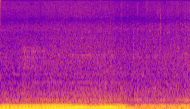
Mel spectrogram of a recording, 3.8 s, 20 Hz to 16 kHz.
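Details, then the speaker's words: 1965 Mustang body on truck frame ("Truckstang"), first start after completing the build, at idle. Engine note drops and settles as reverse, then forward, engages, with no clunk or grinding. Normal transmission engagement. "we got reverse action. And we got our forward action."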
